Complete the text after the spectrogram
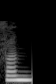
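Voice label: "fan1", Cantonese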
